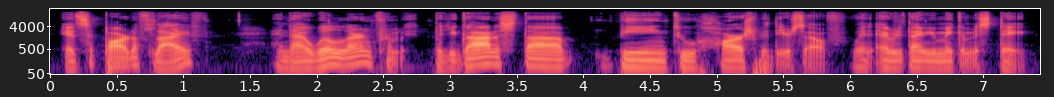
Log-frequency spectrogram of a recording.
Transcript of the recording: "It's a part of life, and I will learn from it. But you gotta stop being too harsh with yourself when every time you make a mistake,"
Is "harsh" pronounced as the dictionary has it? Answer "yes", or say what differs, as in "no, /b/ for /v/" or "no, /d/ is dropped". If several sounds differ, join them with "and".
yes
